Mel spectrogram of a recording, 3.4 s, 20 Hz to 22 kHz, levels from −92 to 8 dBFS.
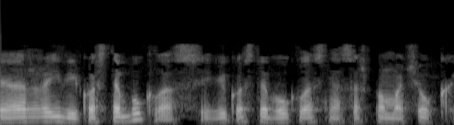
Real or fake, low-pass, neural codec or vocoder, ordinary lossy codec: real; 7.2 kHz; none; MP3, 24 kbps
